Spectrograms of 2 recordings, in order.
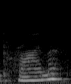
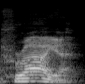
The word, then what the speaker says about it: Pryor: let me say primer she always gets your name wrong juice pryor it sounds like problem i think last time you said pera no because you're wearing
